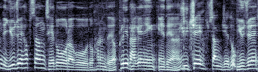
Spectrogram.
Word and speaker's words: 플리바게닝: 그래서 좀 플리바게닝. 예. 아무튼 이제 그 기소적 독점주의를 채택하고 있는 이제 우리나라 법제도 하에서 이 플리바게닝이 이제 공식적으로 채택되지는 않았는데요.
